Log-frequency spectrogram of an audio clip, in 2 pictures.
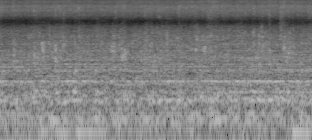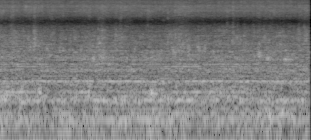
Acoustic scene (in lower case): restroom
